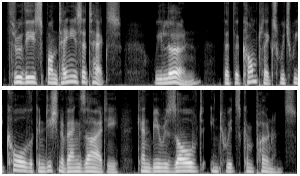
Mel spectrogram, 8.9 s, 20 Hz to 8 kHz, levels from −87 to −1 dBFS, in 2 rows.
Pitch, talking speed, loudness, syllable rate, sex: 135 Hz, 150 wpm, -19 LUFS, 4.7 syllables/s, male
